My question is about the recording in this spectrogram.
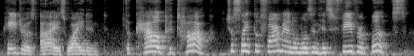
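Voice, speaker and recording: A middle-aged woman reading her own storybook aloud with clear, careful narration. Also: high voice, animated, a little slow, slight background noise, rough recording. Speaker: author reading her book.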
